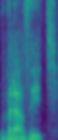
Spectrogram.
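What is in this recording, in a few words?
"vraziť", Slovak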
